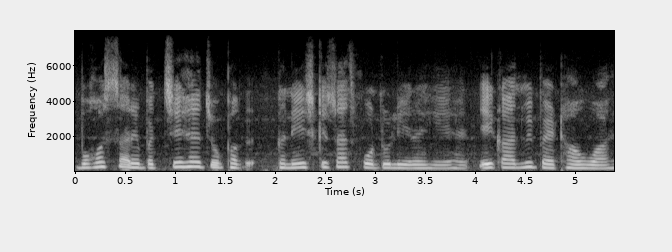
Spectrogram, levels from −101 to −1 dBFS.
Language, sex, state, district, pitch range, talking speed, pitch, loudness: Hindi, female, Bihar, Madhepura, 200-250 Hz, 200 wpm, 220 Hz, -28 LUFS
